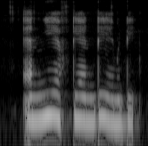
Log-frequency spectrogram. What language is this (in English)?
Telugu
